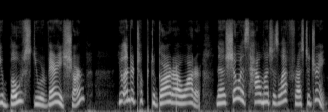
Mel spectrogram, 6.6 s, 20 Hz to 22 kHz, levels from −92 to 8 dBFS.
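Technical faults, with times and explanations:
3.51–3.56 s, DAB burbling: a brief burst of burbling over the speech lasting about 50 ms. Weak reception let a bit error rate of about 0.2% through the error correction, corrupting the MP2 audio data, so short blips of noise appear in single sub-bands.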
